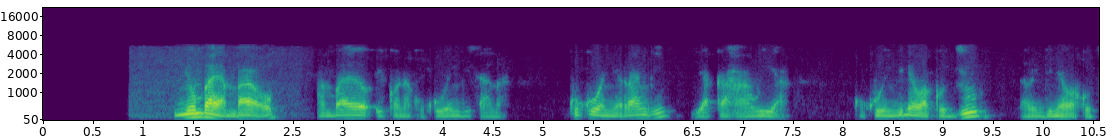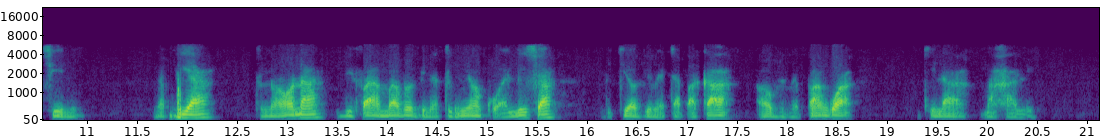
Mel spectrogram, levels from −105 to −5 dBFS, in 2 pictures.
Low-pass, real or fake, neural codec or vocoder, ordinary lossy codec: 5.4 kHz; fake; codec, 16 kHz, 4 kbps, FreqCodec, larger model; Opus, 16 kbps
